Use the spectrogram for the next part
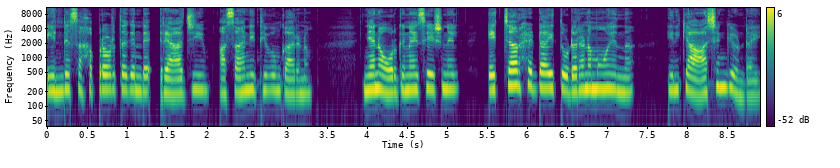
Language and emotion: Malayalam, sad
